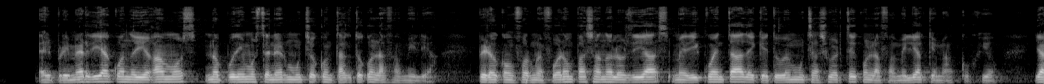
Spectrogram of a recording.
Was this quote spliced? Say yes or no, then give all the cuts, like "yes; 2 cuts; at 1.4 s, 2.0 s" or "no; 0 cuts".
no; 0 cuts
